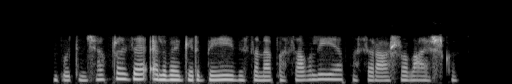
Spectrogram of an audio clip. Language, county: Lithuanian, Šiauliai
